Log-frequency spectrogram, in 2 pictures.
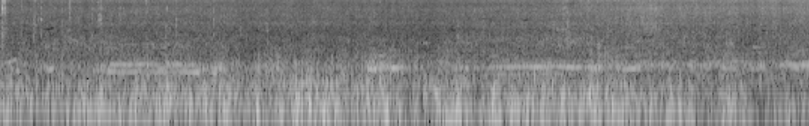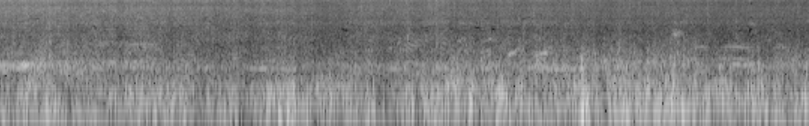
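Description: Wind rumbling on a handheld camera's microphone, with faint distant voices over it.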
